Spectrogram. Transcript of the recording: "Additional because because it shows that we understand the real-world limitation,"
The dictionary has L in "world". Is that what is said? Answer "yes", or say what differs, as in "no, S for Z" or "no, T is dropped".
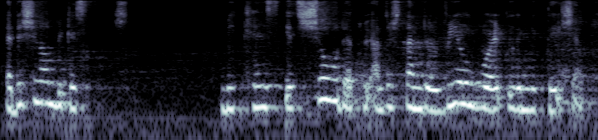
no, L is dropped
